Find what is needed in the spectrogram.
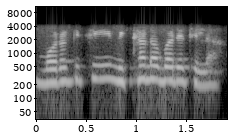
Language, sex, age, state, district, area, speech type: Odia, female, 45-60, Odisha, Bhadrak, rural, conversation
